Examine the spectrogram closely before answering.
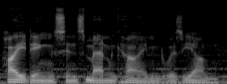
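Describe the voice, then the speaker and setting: Haunted turncoat soldier played by a man, audio drama. Slow, bitter, dramatic, on the low side. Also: little pitch movement. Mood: grim, resigned. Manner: dramatic, stammering under stress. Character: haunted, desperate renegade guardsman, defiant and bitter. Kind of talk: audio drama acting with first-person narration. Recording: music behind the voice.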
